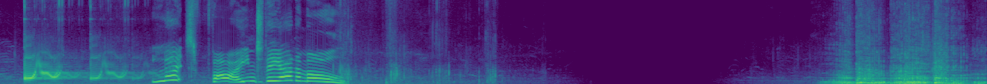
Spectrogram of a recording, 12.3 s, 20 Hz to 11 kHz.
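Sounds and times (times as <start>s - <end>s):
speech: 0.4s - 5.1s
loud lion roaring: 10.2s - 12.3s.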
